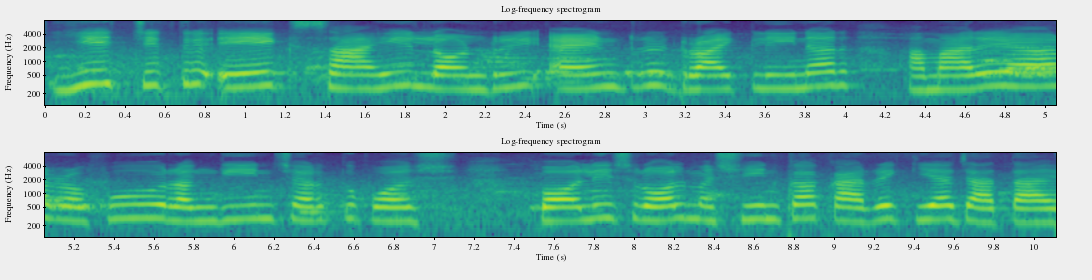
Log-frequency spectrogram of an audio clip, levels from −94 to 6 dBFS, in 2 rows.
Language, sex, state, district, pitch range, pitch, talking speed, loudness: Hindi, female, Chhattisgarh, Bilaspur, 255-285 Hz, 270 Hz, 120 wpm, -14 LUFS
